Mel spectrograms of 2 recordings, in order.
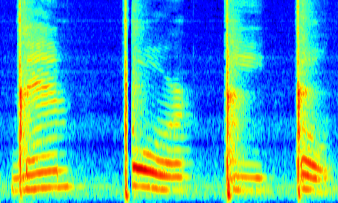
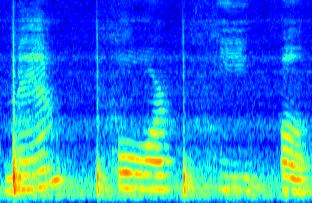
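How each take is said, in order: First: Mem or E O loud, each syllable punched apart; clapped syllables. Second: Mem or E O softly spaced out, fading; gentle clap: Mem, or, E, O; softer clapped syllables. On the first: Teacher retrying the clap after a mistake, loud. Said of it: "Let's try again". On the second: Teacher repeating the syllables for students, softer. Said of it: "That's is much better". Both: Shown as a demonstration.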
